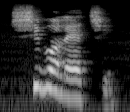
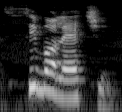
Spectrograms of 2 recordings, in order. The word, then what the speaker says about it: chibolete: E então lhe diziam dize pois chibolete porém ele dizia sibolete porque o não podia pronunciar assim bem então pegavam dele e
